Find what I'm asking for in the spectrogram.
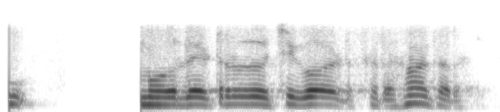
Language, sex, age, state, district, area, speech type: Kannada, male, 30-45, Karnataka, Gadag, rural, conversation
